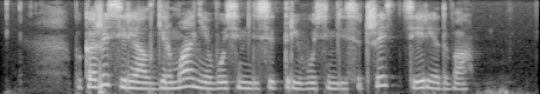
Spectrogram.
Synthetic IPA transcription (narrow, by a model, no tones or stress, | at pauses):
pəkɐʐɨsʲɪɾʲɪalˠɡʲɪrmanʲɪjəvo̞sʲɪmʲdʲɪsʲət̪̚ːɾʲivo̞sʲɪmʲdʲɪsʲət̪ʂɛsʲtʲsʲeɾʲɪjəd̪va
